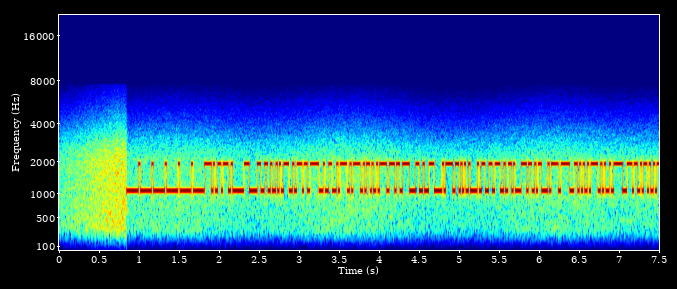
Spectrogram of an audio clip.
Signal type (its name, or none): RTTY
